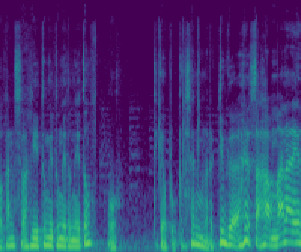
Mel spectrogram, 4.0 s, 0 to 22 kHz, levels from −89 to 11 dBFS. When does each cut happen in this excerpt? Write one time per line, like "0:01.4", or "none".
0:01.3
